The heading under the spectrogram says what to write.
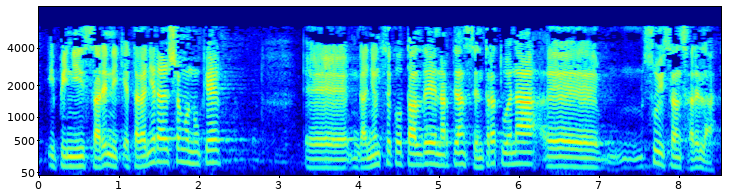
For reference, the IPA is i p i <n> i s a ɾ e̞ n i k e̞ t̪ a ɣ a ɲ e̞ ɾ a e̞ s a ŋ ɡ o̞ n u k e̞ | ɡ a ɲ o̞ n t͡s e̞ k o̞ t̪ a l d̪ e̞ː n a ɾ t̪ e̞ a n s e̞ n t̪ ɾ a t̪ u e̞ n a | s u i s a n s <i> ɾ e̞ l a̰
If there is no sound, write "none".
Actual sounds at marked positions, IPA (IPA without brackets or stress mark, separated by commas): ɲ, a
